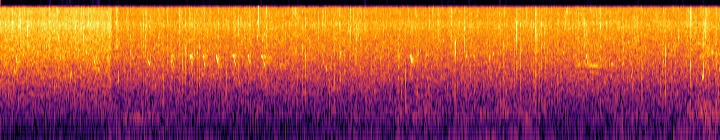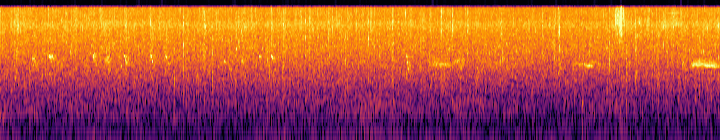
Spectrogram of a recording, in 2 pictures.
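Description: Heavy rain falling steadily on a river and the bankside leaves: a dense, even patter of raindrops.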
